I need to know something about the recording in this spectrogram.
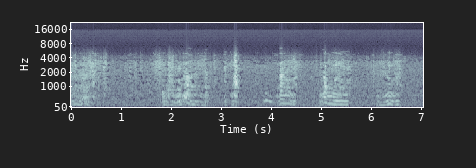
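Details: A Pembroke Welsh Corgi gives short, gruff barks and growly yaps in bursts every second or so, barking at a broom to try to stop the sweeping.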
